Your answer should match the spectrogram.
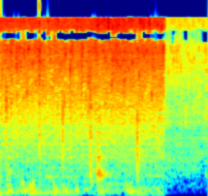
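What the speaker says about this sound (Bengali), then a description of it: "আর এখানে আমি সবজিটা ভেজে নিচ্ছি" Vegetables fry in a pan with a crackling, spitting sizzle and scattered pops, loud and close, then suddenly dropping to a quieter hiss near the end.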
